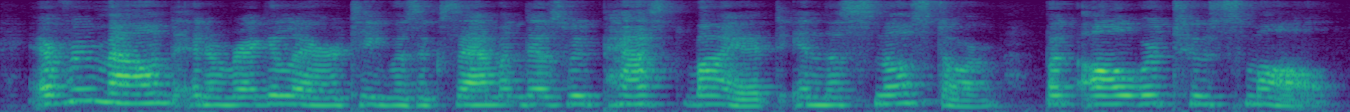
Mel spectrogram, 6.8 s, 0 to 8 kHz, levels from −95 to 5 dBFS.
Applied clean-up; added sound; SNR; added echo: none; none; none; reverberation time 0.3 s.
